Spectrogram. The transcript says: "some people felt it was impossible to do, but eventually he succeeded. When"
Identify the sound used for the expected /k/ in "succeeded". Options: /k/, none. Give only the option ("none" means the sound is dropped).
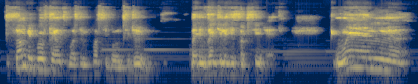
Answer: /k/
